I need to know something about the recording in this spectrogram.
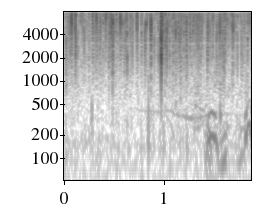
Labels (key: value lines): label: biophony, cascading saw
recorder: SoundTrap 600 or HydroMoth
